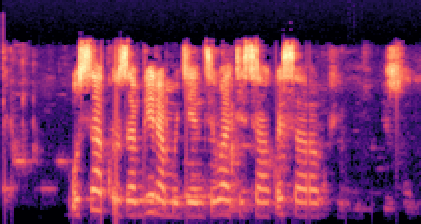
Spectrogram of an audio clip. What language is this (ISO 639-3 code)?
kin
